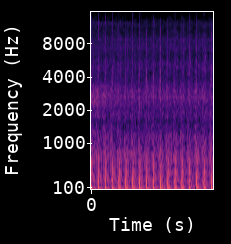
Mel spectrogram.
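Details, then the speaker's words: Kawasaki KLR650 after a full carburetor rebuild and mods with the idle mixture screw adjusted, warmed up: even single-cylinder thumping idle, no misses or lean bog, running clean. "red dot we're good to go temperatures come up no lean bog sounds sounds good"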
